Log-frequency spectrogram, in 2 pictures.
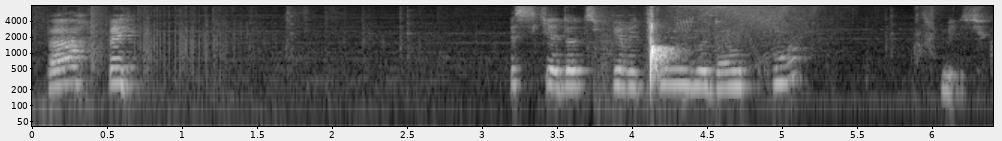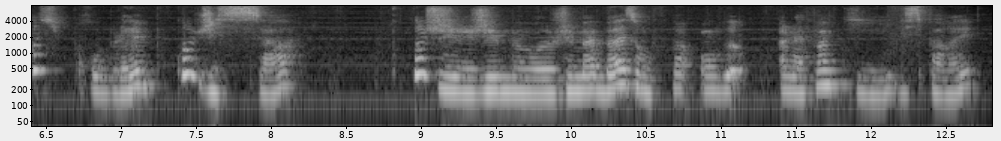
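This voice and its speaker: A woman's voice: medium pitch, lively intonation, measured pace, pauses often. A French woman giving casual let's play commentary, chatting to the creatures on screen as she plays.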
